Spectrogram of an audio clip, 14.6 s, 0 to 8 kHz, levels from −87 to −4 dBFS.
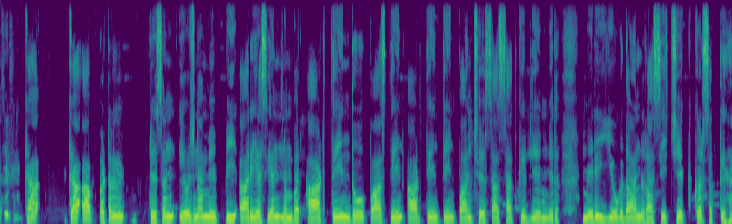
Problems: none marked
